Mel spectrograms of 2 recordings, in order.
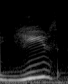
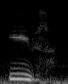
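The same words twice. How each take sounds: First: The name begins with a y sound. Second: The name begins with a plain vowel sound. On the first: The speaker calls it wrong. "It should not be pronounced as Yves as Y is standing in front of there" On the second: The speaker calls it right. "which is Yves"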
